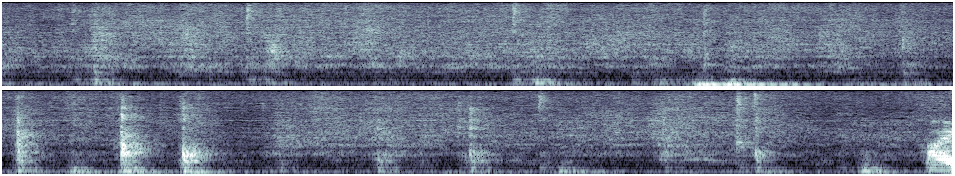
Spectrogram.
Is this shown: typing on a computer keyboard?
no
